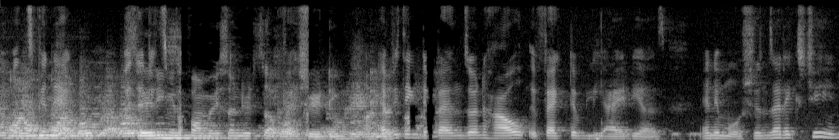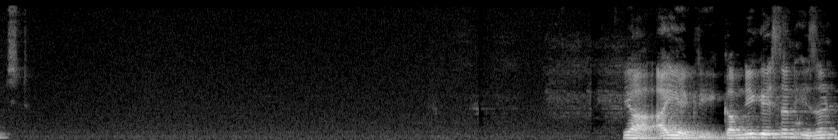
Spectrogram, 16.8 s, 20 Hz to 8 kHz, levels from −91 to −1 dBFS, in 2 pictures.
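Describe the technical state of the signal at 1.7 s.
At 1.7 s the far end's echo canceller has likely let part of its loudspeaker pickup slip back into the call, producing an echo leak from 1.66 to 1.82 s. A faint, delayed copy of the speech, lagging by about 411 ms and sitting roughly 20 dB under the direct signal, surfaces as a brief scrap layered beneath the talker, audible as a ghostly repeat of sound from four tenths of a second earlier.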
